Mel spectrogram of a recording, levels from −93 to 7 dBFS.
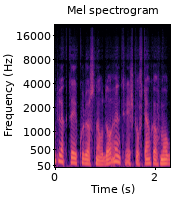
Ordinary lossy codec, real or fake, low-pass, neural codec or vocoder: Opus, 24 kbps; fake; 19.8 kHz; autoencoder, 48 kHz, 32 numbers a frame, DAC-VAE, trained on Japanese speech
